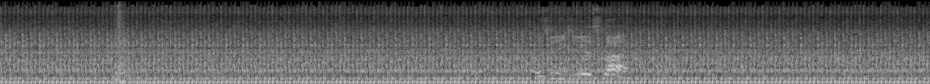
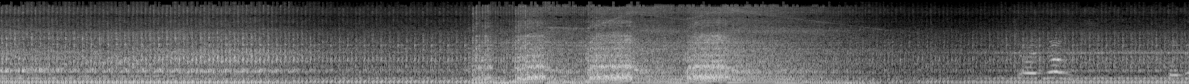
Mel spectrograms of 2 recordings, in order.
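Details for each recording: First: British classic car left in a barn for years exposed to weather: engine catches and settles into a steady idle with a fairly even beat, about three pulses a second; running after long storage. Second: TDI diesel project vehicle, first start after sitting 4–5 years in an exposed barn; cranked to circulate oil before fuel pump connected. Steady idle with a couple of brief throttle blips, settling back evenly, no knocking or misfire; normal healthy diesel idle.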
